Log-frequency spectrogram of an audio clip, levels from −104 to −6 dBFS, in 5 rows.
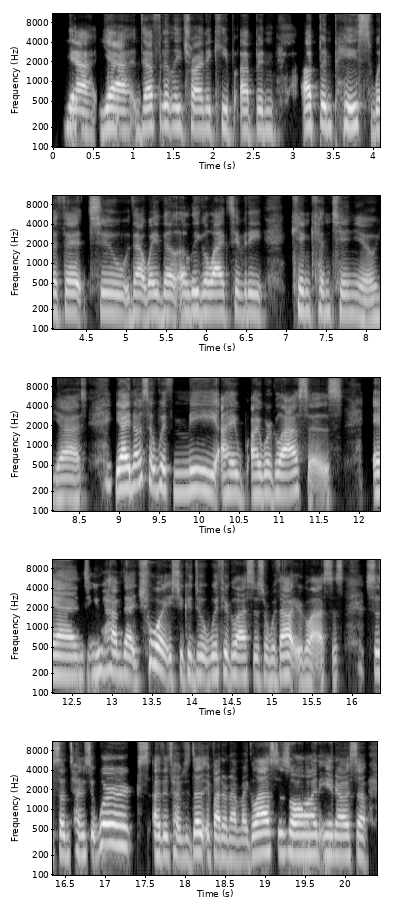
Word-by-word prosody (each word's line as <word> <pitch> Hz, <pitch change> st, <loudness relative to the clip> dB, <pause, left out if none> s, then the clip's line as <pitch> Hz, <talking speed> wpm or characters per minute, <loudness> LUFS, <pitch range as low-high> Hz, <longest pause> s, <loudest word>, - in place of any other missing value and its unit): Yeah, 185 Hz, -4 st, +2 dB
yeah. 185 Hz, 0 st, +3 dB
Definitely 200 Hz, +1 st, -1 dB
trying 185 Hz, -2 st, -1 dB
to 185 Hz, -, -5 dB
keep 190 Hz, 0 st, -7 dB
up 175 Hz, +1 st, -3 dB
and 180 Hz, -1 st, -6 dB, 0.4 s
up 205 Hz, +2 st, +4 dB
and 205 Hz, -2 st, +1 dB
pace 210 Hz, -2 st, 0 dB
with 175 Hz, +1 st, -4 dB
it 175 Hz, -1 st, -1 dB
too 170 Hz, -4 st, -4 dB
that 170 Hz, -1 st, 0 dB
way 170 Hz, 0 st, 0 dB
the 165 Hz, -1 st, -1 dB
illegal 175 Hz, 0 st, 0 dB
activity 170 Hz, -1 st, -3 dB, 0.4 s
can 185 Hz, -2 st, -3 dB
continue. 170 Hz, -6 st, -7 dB
Yes. 155 Hz, 0 st, -3 dB, 0.3 s
Yeah, 220 Hz, -, +8 dB
I 225 Hz, -, +8 dB
know 245 Hz, +3 st, +2 dB
so 295 Hz, -, -2 dB
with 220 Hz, -2 st, -3 dB
me, 190 Hz, 0 st, -1 dB
I 180 Hz, +1 st, -1 dB
w 180 Hz, -1 st, -5 dB
I 175 Hz, +1 st, +1 dB
wear 185 Hz, +1 st, -3 dB
glasses, 200 Hz, -, 0 dB, 0.4 s
and 180 Hz, -1 st, +2 dB
you 190 Hz, +4 st, -5 dB
have 205 Hz, -3 st, +1 dB
that 175 Hz, -7 st, 0 dB
choice. 205 Hz, -, +2 dB
You 195 Hz, -, -5 dB
could 190 Hz, -3 st, -5 dB
do 185 Hz, -, -3 dB
it 165 Hz, -, -6 dB
with 185 Hz, +1 st, -4 dB
your 200 Hz, -3 st, -1 dB
glasses 175 Hz, -2 st, 0 dB
or 170 Hz, -, -6 dB
without 170 Hz, +4 st, +3 dB
your -, -, -3 dB
glasses. 155 Hz, +1 st, -3 dB, 0.3 s
So 205 Hz, -, -3 dB
sometimes 205 Hz, 0 st, -2 dB
it -, -, -2 dB
works, 285 Hz, -2 st, +4 dB
other 195 Hz, -1 st, +1 dB
times 180 Hz, -3 st, -6 dB
it -, -, -15 dB
doe 220 Hz, 0 st, +6 dB
if -, -, -5 dB
I -, -, +6 dB
don't 180 Hz, -1 st, -4 dB
have 170 Hz, -2 st, -3 dB
my 165 Hz, -, -4 dB
glasses 215 Hz, +3 st, +4 dB
on, 205 Hz, -1 st, +4 dB
you 200 Hz, 0 st, -1 dB
know, 195 Hz, -1 st, +1 dB
so 195 Hz, -2 st, -2 dB
185 Hz, 195 wpm, -23 LUFS, 175-205 Hz, 0.4 s, Yeah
